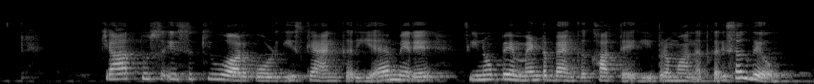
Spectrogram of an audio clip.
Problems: echo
